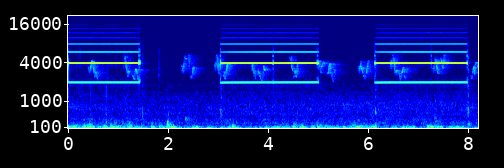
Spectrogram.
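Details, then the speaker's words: Evinrude 150 XP outboard, abandoned, no spark: continuity tester gives a clear high-pitched tone in long stretches that stops each time the key is turned off; kill switch circuit works fine. "All right, so I'm gonna turn the key and the beeping's gonna stop. You hear it beeping? Turn the key, off. Turn the key, off. That's what I was doing. turn the key, off. So the kill switch circuit works fine."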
